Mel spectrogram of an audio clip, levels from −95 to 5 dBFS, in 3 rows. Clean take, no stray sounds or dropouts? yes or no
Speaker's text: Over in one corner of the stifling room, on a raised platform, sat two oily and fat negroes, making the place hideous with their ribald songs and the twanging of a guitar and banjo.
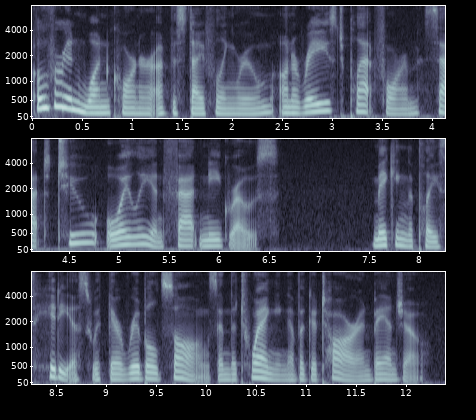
yes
